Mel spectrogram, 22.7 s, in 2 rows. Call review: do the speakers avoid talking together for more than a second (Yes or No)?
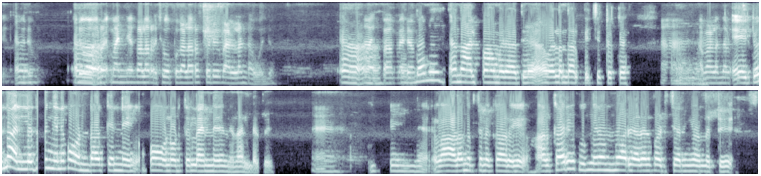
Yes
